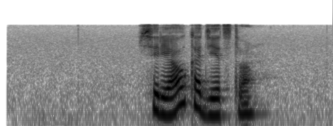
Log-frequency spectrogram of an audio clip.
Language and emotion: Russian, positive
